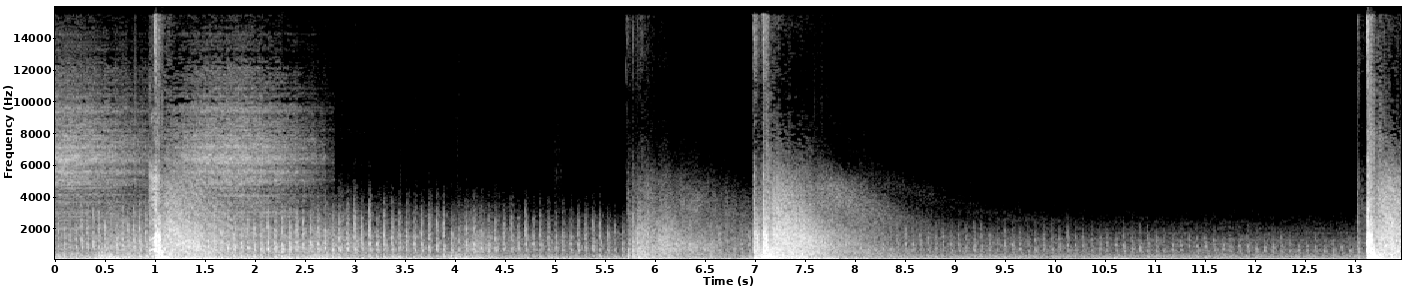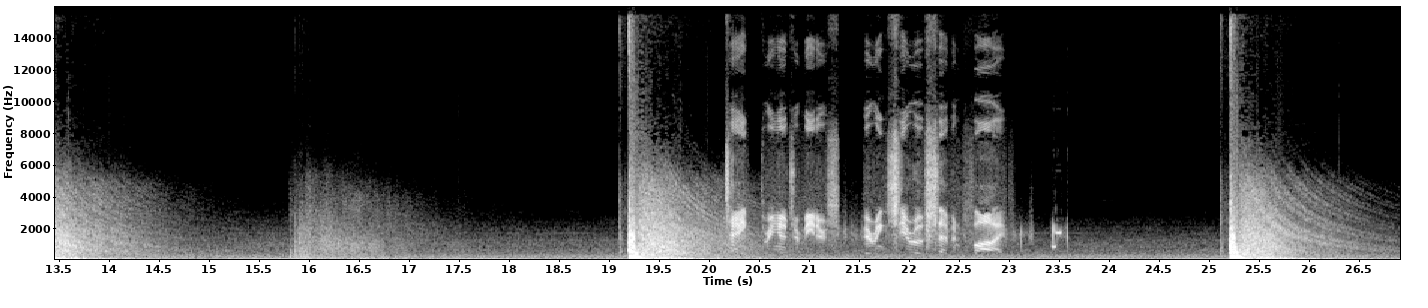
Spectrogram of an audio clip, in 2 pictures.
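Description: A tank cannon fires loud booming shots at a steady pace, each echoing away.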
